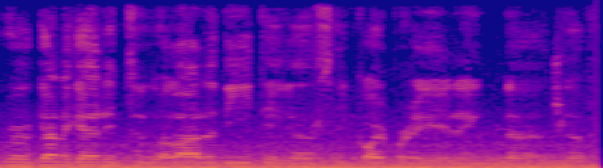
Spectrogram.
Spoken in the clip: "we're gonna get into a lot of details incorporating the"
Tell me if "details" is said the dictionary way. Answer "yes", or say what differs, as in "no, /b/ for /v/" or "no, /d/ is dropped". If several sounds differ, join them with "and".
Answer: no, /s/ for /z/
